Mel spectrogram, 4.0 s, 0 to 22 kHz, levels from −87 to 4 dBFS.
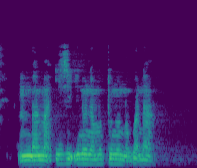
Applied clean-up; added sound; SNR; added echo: none; none; none; reverberation time 0.4 s.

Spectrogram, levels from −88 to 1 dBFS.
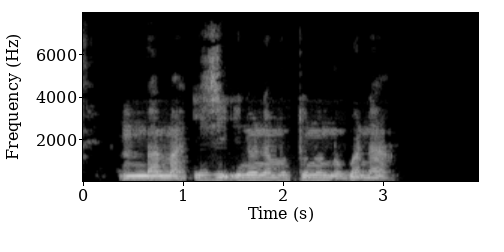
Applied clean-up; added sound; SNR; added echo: none; none; none; none.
